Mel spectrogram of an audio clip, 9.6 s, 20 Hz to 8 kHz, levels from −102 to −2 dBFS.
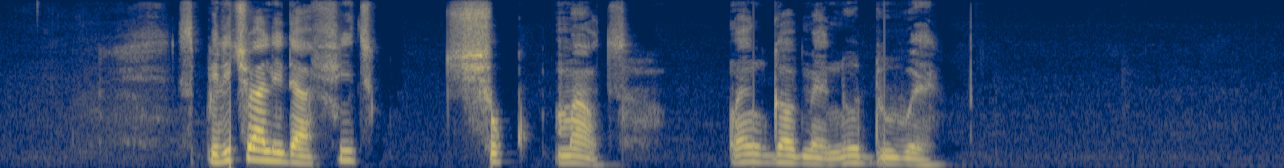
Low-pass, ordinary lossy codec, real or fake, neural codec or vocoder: none; none; real; none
